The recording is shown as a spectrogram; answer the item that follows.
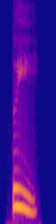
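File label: "ㅢ", Korean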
